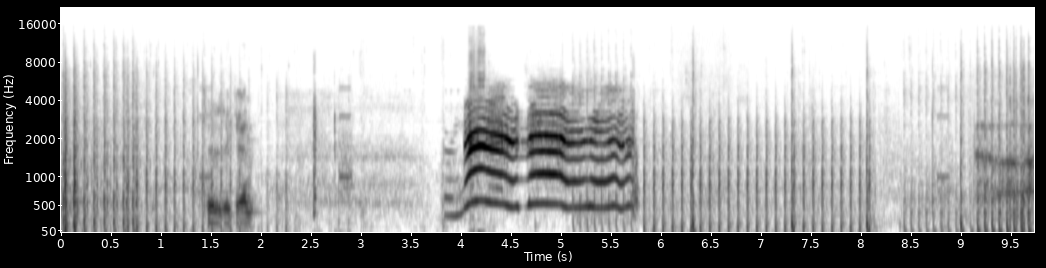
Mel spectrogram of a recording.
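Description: Rapid automatic gunfire from a video game weapon rattles out in repeated bursts, loud and close, mixed with electronic beeps and players talking over voice chat.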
